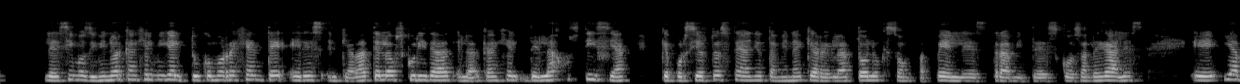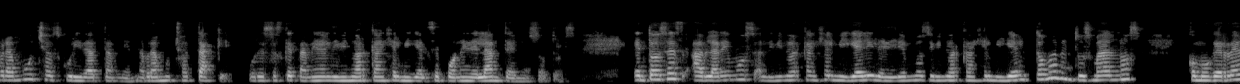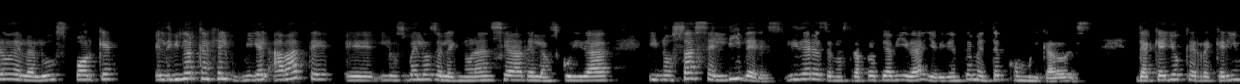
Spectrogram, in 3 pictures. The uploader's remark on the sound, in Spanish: A través de Skype.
